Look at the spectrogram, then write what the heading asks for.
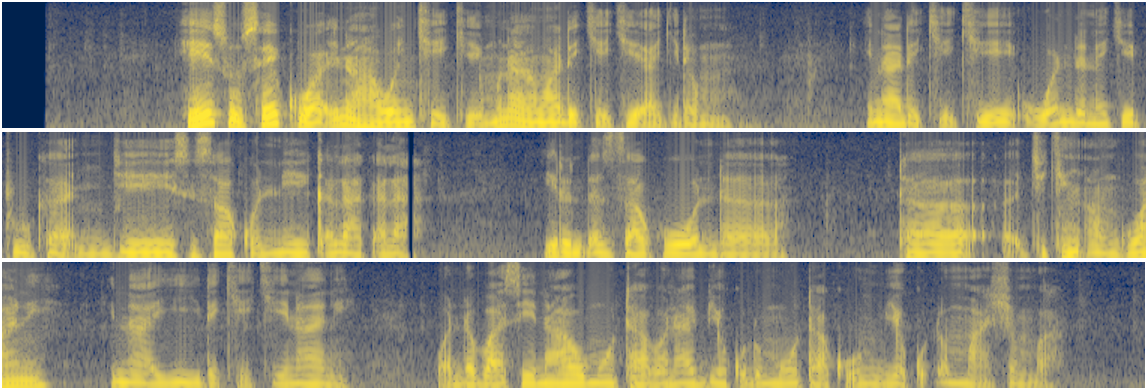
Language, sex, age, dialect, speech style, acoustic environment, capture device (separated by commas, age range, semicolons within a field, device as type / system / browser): Hausa, male, 18-24, Nigeria - Nigerian Standard, relaxed, nature, mobile / Linux / Chrome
